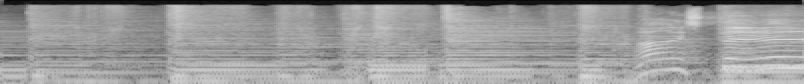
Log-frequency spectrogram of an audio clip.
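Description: Small acoustic band playing a slow country-folk song: electric bass and acoustic guitar with violin holding sustained notes. About three seconds in, a woman's voice glides up into the first sung line.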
